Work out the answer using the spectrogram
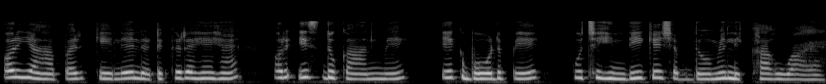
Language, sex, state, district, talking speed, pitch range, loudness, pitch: Hindi, female, Chhattisgarh, Bilaspur, 160 wpm, 255-305 Hz, -25 LUFS, 275 Hz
